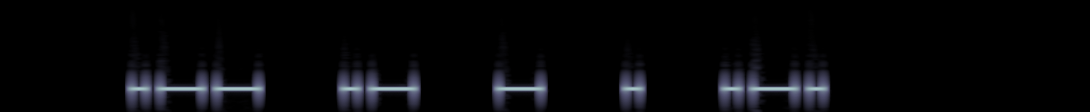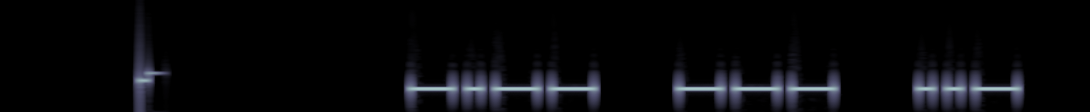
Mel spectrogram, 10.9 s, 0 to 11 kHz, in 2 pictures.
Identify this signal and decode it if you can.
Morse code, heard as a keyed tone, about 17 wpm, spaced as for 12 wpm, 700 Hz. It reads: WATER YOU
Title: 2x Character Spacing - Top 200 Words - 17wpm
